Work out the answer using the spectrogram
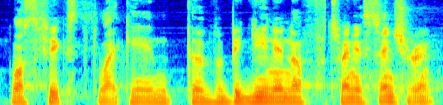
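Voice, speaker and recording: This guest photographer, a man in his forties with a Russian accent, has a gravelly, mid-range voice with little pitch movement. He speaks frankly in halting non-native English, restarting often as he gives casual interview answers.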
